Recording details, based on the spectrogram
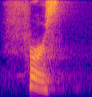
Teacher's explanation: Then we have the S first. And then you abruptly stop the S with a T. · Basically a T after an S is just an abrupt stop of the S consonant sound.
